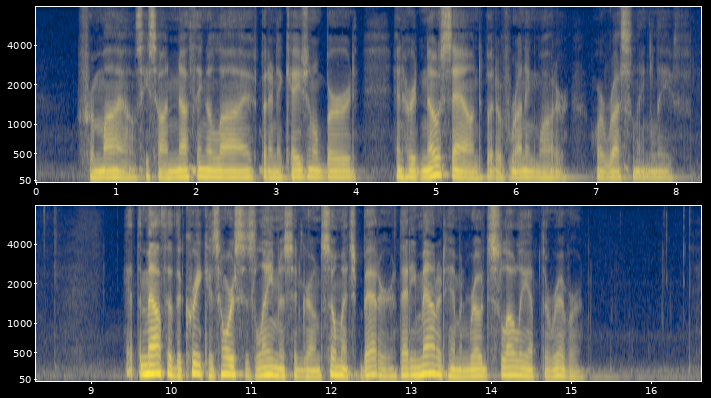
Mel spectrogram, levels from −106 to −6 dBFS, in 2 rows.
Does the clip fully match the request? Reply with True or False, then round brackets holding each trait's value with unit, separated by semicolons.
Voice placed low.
True (105 Hz)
